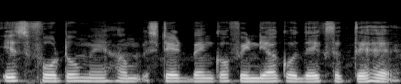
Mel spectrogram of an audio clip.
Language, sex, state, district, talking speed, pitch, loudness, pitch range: Hindi, male, Arunachal Pradesh, Lower Dibang Valley, 180 wpm, 145 Hz, -15 LUFS, 140-155 Hz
